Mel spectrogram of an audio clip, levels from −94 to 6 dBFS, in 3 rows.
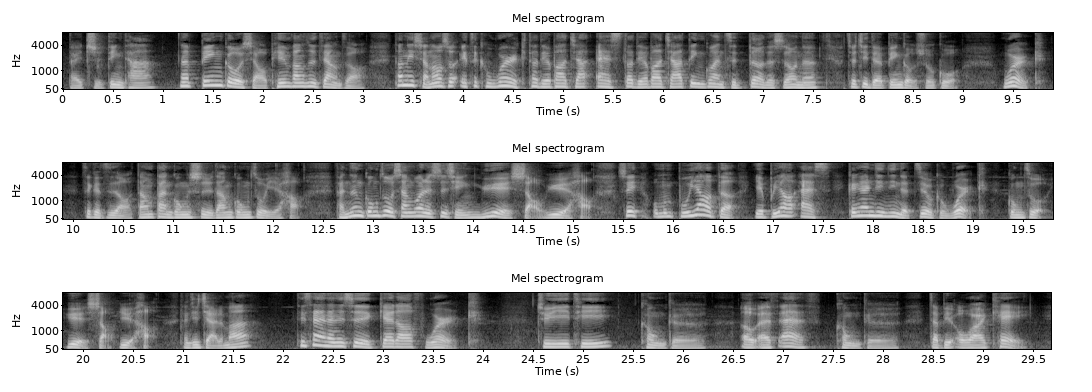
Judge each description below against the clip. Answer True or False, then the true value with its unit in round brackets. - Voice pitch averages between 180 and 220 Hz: False (155 Hz)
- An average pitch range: False (6.0 semitones)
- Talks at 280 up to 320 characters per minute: True (315 characters per minute)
